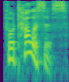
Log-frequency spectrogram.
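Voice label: "photolysis", British English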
